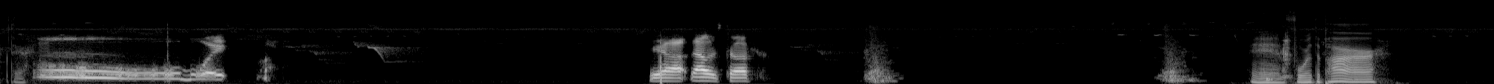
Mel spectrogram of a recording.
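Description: A man talks casually and close into a microphone.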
